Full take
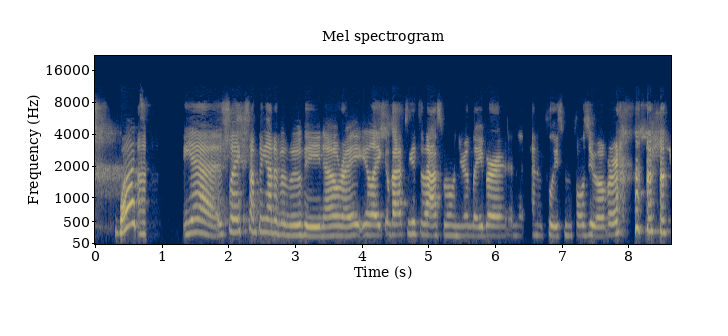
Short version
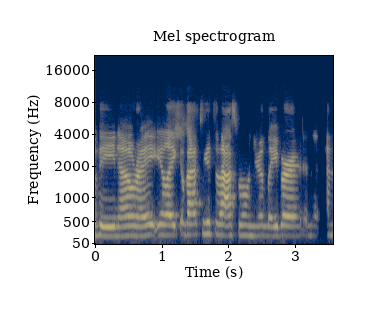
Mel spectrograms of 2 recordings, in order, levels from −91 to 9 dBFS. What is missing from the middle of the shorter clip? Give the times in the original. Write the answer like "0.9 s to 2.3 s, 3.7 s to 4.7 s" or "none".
none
